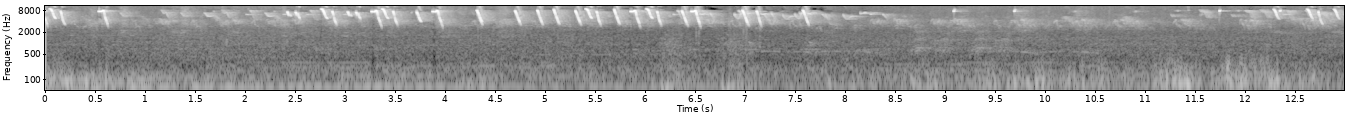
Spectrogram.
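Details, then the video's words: Saffron finches in a free flock, singing outdoors: a thick cluster of piercing high chirps through the middle, thinning into fainter, more distant-sounding chatter toward the end, with a low rumble throughout. "canário da terra livre e cantando na natureza em rebanho"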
